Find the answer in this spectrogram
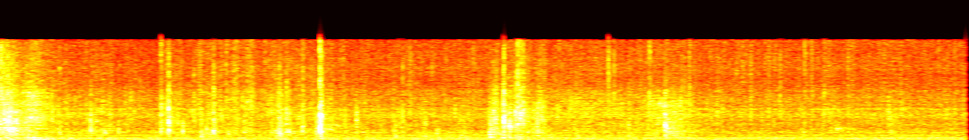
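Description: Soya mince and vegetables frying dry in a pan: a steady sizzle with a few faint crackles.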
